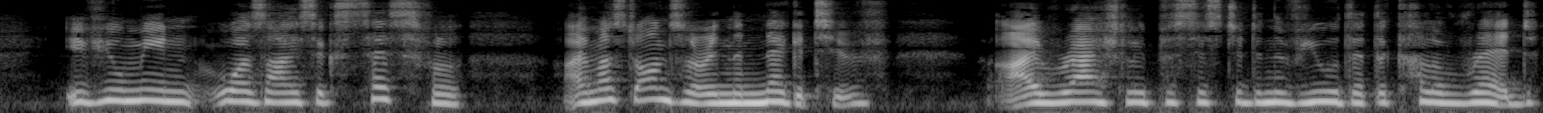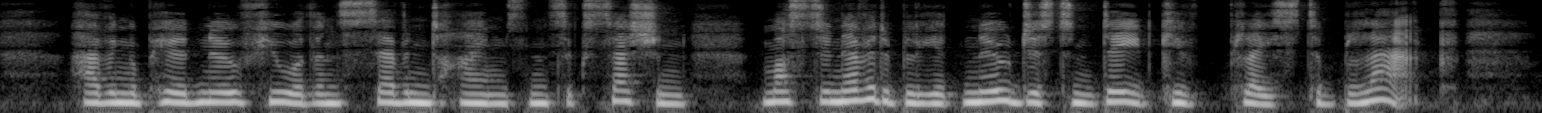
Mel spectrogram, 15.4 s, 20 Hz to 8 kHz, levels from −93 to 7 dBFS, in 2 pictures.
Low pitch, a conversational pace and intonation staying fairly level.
No: high, 210 Hz; average, 165 wpm; narrow, 2.1 semitones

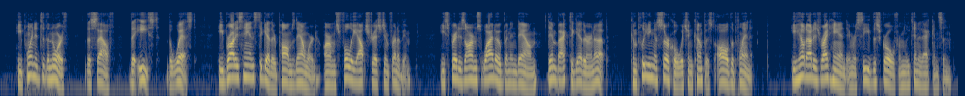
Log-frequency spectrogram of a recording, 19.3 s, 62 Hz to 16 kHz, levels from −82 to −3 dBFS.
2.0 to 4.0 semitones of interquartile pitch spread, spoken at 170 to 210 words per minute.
No: average, 5.0 semitones; average, 185 wpm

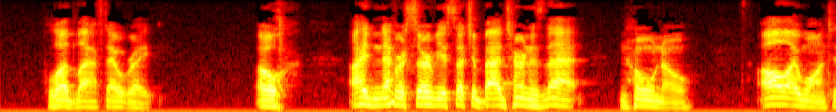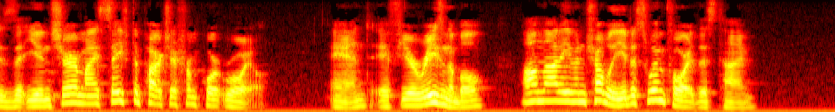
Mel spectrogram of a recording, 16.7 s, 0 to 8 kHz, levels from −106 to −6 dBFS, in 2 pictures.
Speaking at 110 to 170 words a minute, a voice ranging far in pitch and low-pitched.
Yes: average, 160 wpm; wide, 5.7 semitones; low, 125 Hz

